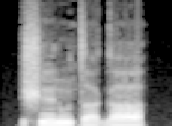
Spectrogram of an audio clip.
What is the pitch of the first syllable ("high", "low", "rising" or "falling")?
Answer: high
